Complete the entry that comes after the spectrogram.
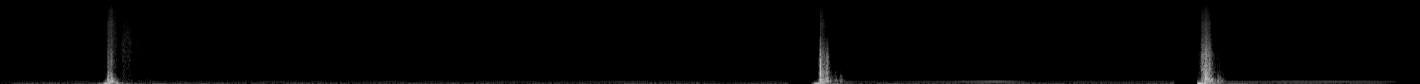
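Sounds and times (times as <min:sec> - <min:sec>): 
man falling: 0:01.1 - 0:01.4.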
